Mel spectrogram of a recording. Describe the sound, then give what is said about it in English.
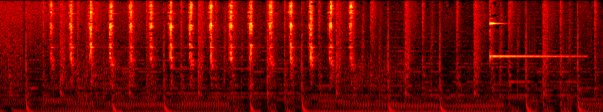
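A countdown clock ticks in a brisk, steady rhythm, crisp, over a low pulsing musical drone, with a brief bright tone near the end, timing a quiz on the Shona names of fruits. “Try to beat the clock.”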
